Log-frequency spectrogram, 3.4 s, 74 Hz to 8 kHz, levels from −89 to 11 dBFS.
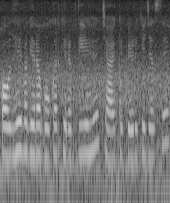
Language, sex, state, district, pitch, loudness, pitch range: Hindi, female, Chhattisgarh, Raipur, 220 Hz, -19 LUFS, 210-230 Hz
